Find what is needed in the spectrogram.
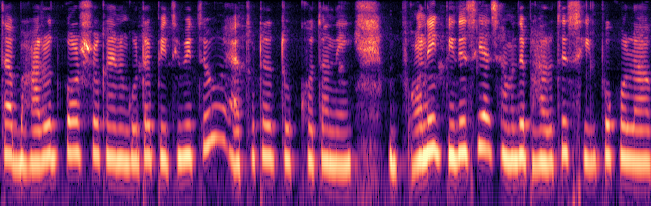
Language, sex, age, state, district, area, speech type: Bengali, female, 30-45, West Bengal, Hooghly, urban, spontaneous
